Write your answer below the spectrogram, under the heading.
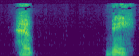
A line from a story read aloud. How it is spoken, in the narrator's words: the man stuttered through quivering lips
